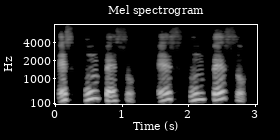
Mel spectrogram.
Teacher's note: Cuando no hay pausa, es un peso, es un peso. Se pronuncia con una M.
